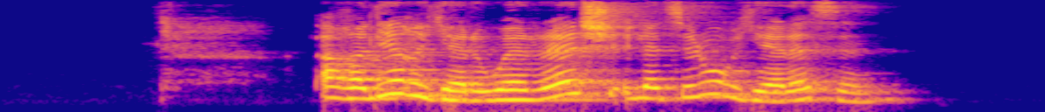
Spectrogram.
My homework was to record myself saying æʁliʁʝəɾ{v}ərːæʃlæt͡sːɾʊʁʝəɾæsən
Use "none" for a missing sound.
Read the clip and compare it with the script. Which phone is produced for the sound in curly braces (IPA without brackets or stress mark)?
w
